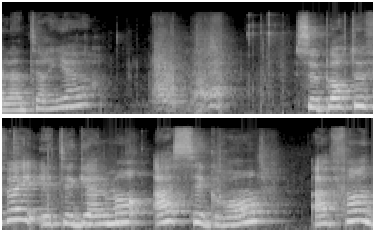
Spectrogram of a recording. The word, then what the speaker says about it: portefeuille: portefeuille pour les contenir pour prononcer le mot portefeuille vous devait prononcer la lettre e au milieu porte porte feuille portefeuille car sinon il est impossible de prononcer ce mot car il y a trois consonnes qui se suivre et pour prononcer le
